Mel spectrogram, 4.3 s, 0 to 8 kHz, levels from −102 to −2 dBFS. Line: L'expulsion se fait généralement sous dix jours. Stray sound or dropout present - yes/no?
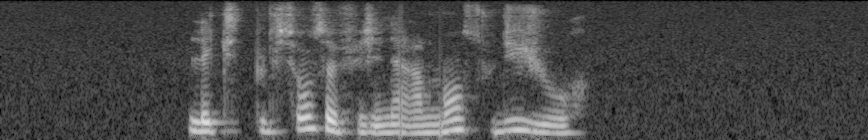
no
